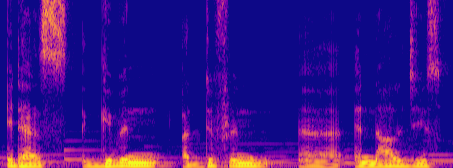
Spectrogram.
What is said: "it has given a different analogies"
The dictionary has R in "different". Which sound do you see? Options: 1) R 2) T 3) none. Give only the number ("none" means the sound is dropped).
1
